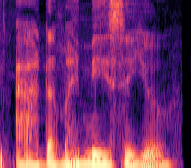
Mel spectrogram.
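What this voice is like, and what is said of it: Bad put-on Italian accent. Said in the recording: “the worst Italian accent”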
